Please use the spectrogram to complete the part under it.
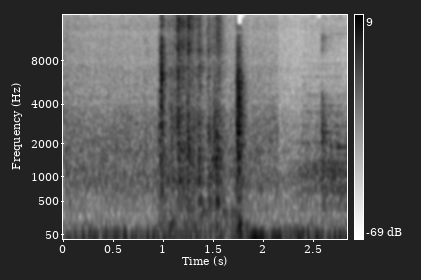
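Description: A metal door creaks open.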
